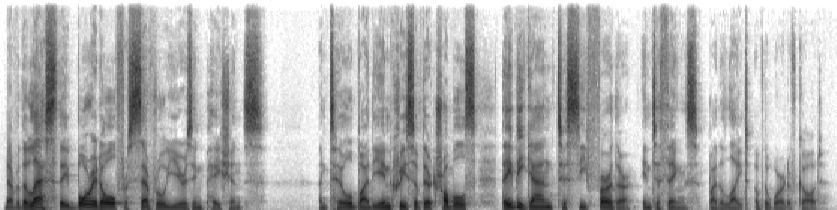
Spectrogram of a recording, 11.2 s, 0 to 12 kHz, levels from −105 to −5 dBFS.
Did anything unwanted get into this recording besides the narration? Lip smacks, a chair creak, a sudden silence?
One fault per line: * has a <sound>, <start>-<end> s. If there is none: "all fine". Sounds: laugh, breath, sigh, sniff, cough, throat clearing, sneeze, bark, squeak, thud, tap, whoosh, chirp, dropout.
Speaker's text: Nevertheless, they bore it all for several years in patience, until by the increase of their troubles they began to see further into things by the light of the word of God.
all fine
